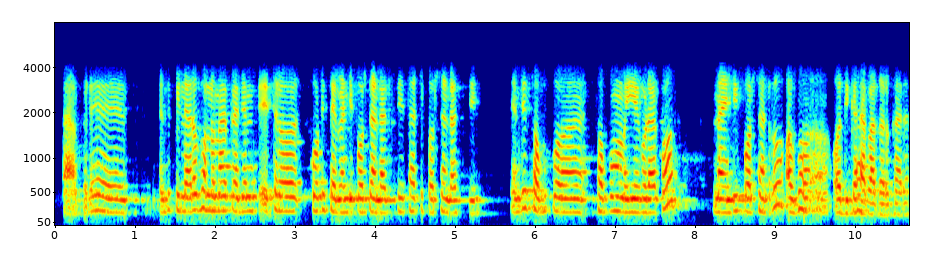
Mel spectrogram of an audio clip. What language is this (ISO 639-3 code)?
ori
